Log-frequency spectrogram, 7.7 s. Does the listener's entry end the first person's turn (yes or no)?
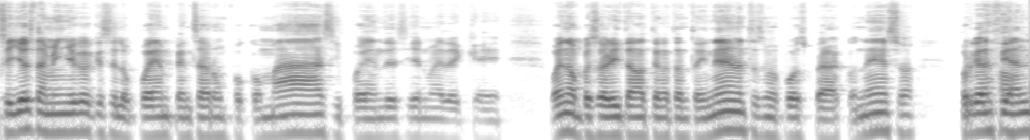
no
